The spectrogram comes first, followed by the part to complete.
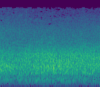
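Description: Steady noise of city road traffic: cars and a scooter passing close by on a multi-lane street, a continuous rush of tyre and engine noise.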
